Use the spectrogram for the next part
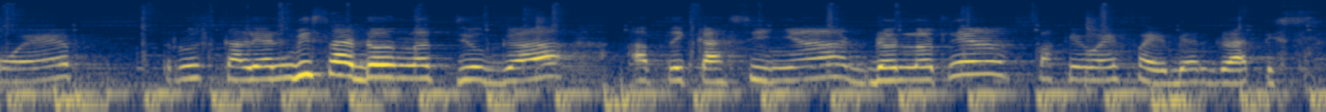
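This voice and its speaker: A young woman with a Jakarta Indonesian accent, chatting casually in a playful, teasing vlog style. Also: high voice. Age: young adult. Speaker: vlogger making prank calls.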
